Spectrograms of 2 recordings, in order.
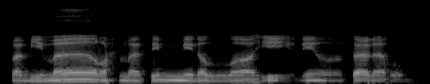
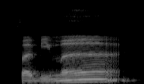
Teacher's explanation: huruf mimnya dibaca panjang karena ada huruf alif. Huruf alif itu adalah huruf mad tabi'i.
